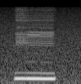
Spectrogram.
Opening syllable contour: high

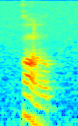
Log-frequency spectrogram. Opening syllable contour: falling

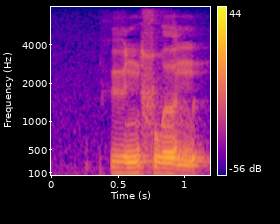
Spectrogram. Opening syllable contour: rising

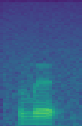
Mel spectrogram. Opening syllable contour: falling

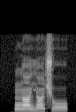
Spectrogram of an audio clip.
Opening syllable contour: high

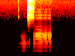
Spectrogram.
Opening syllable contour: low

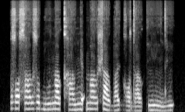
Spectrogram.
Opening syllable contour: falling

